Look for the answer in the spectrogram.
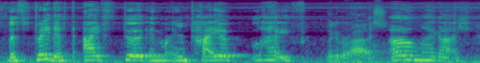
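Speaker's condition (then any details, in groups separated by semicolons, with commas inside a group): Cerebral palsy; severe tongue tie, tongue tip not above teeth, neck tension; in sixties, recent tongue release surgery, breathing better; lifelong speech therapy, difficulty speaking and swallowing, tongue now moves higher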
